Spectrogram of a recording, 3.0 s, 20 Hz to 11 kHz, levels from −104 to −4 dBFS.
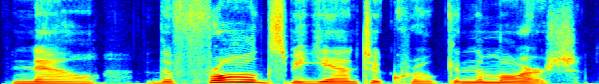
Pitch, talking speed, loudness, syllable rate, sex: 200 Hz, 180 wpm, -19 LUFS, 3.9 syllables/s, female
